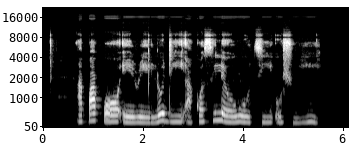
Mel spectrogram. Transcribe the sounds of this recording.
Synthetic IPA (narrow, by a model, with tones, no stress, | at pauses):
a˧˨k͡pa˦k͡pɔ˧˦e˨ɾe˨lo˨˦di˧a˨kɔ˧˦si˦lɛ˦˨o˧˦wo˦˨tʰi˧˦o˧ʃu˨ji˨˦˨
